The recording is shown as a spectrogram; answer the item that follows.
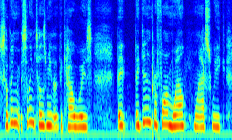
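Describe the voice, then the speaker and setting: A quiet woman's voice, high in pitch, with lively intonation. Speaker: sports prediction youtuber. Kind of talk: solo commentary monologue. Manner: hesitant, many fillers.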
